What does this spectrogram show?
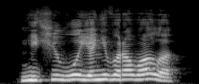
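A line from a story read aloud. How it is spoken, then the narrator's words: Irritated. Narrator (Russian): раздраженно сообщила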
